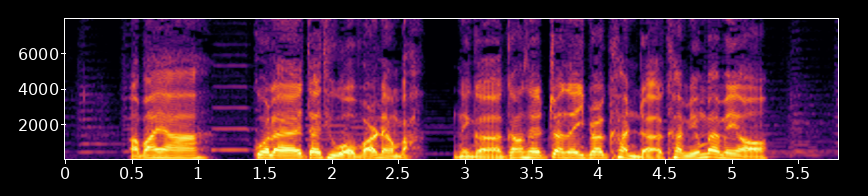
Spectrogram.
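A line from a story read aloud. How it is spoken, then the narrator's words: Chuckling. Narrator (Chinese): 甘球嘿嘿一笑，对一边的刘阿八说道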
